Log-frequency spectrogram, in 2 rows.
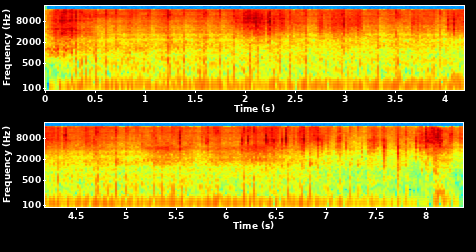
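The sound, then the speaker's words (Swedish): The engine of a classic Nimbus 1200 motorcycle runs steadily throughout, a deep, throbbing idle with a rapid low pulse and a loud, constant level, with no voices over it. “ja, det är ju en Nimbus 1200. Precis, ja det gamla klassiska.”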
